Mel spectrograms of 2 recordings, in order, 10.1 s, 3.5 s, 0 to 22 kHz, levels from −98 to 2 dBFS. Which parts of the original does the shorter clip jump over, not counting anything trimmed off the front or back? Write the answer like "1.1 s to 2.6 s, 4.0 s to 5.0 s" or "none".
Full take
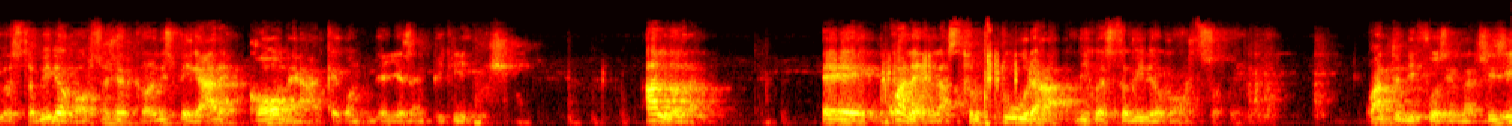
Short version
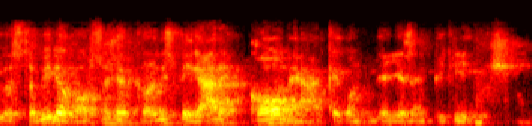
none

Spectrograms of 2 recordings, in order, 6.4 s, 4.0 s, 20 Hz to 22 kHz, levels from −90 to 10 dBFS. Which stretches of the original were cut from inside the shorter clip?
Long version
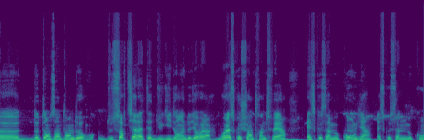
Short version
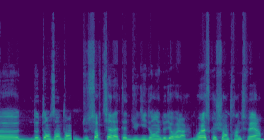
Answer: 1.1 s to 1.4 s

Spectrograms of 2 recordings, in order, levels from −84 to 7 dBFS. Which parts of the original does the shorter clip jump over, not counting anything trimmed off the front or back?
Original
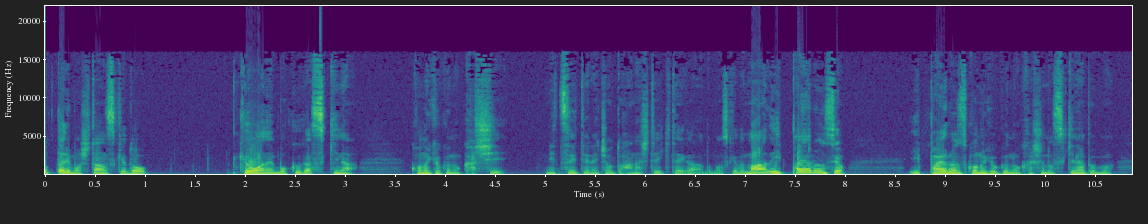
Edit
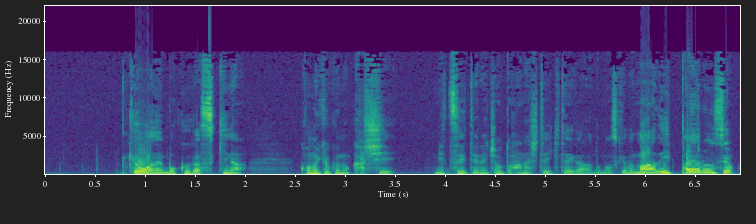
none

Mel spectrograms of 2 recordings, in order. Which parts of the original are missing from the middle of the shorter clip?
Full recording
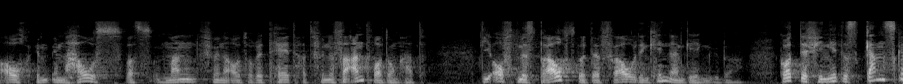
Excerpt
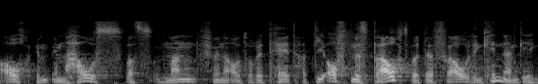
3.1 s to 4.7 s

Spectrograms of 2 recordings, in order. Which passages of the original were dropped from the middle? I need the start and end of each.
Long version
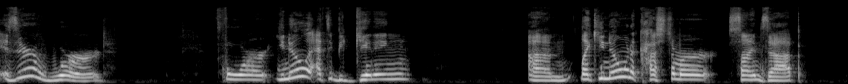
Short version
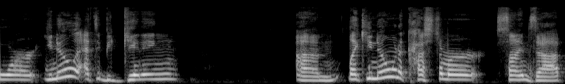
none

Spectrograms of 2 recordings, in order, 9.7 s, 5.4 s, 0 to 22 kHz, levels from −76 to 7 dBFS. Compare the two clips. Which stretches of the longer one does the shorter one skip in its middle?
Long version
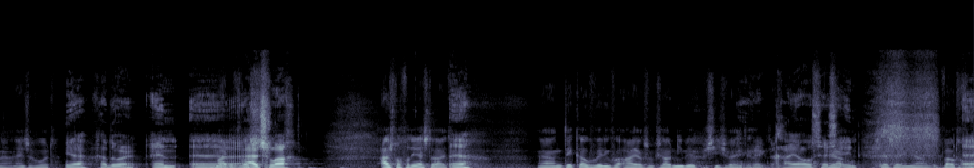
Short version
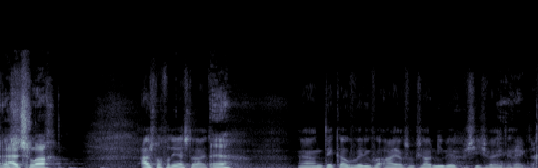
none

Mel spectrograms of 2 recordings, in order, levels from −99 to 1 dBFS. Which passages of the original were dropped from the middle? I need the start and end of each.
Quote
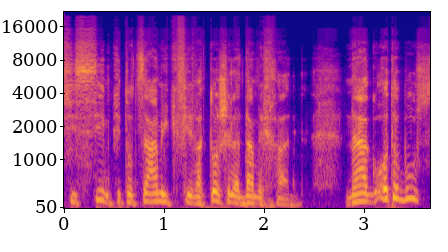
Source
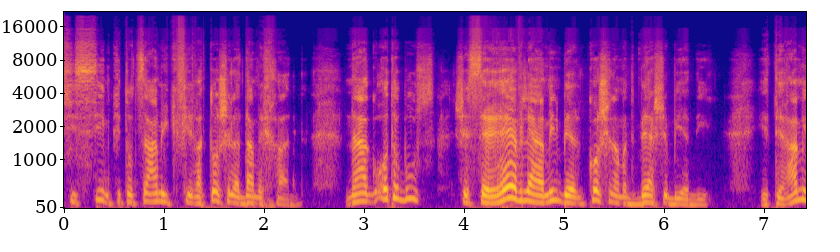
none

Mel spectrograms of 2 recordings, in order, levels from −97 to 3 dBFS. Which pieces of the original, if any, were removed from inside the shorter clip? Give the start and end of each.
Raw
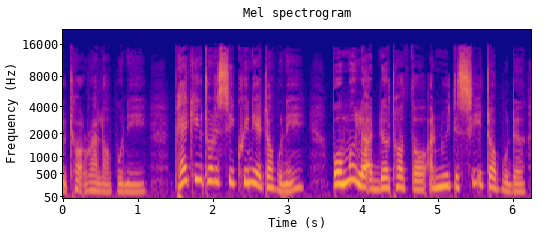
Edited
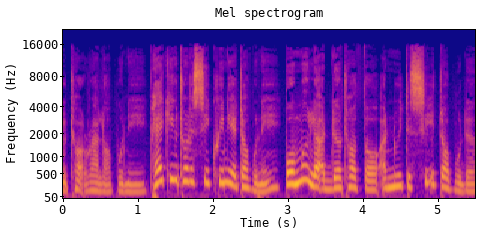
1.1 s to 1.5 s, 3.2 s to 3.6 s

